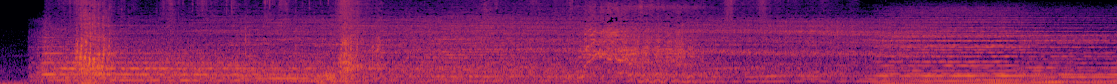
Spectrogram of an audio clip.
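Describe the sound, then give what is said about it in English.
Several horses neighing and whinnying, their calls overlapping in a steady chorus with sharper cries every few seconds, and a low rumble joining near the end. “The loading of live horses onto airplanes to fly them to slaughter.”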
